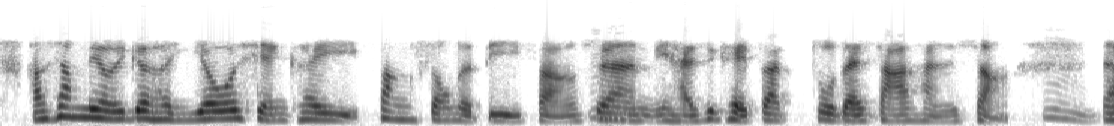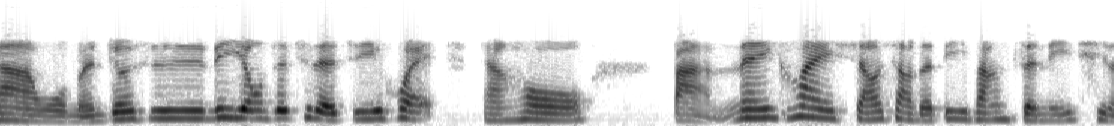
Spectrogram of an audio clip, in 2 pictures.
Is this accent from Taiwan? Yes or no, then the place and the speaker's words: yes; Yilan County, Taiwan; 鸭嗓就是我们宜兰人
